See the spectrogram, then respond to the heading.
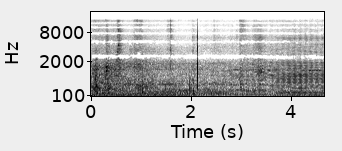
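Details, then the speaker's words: Car audio with a newly installed mids/highs amplifier: steady high engine whine with buzzing and scattered crackles through the speakers, a ground-loop noise in the RCA line, quieted by adding speaker wire at the RCA. "Uh, if your amplifier is making your speakers have a crackling, horrible, shitty sound. Watch"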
